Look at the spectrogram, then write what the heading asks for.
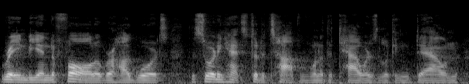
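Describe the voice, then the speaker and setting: A man's voice: low voice, little pitch movement, a little fast, darkish tone. A man reading a scripted story as narrator, in a theatrical, mock-serious style. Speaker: narrator of a fan fiction reading.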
